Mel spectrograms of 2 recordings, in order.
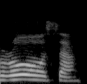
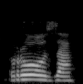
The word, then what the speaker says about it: rosa: and then this one we need to read a soft s for example rosa rosa vaso the the soft s somehow sounded a little bit like a z a little bit like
